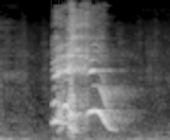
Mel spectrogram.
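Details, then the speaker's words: A single loud, voiced sneeze with a sharp onset and falling tail, announced beforehand as the person's third sneeze. "Actually, I'm gonna sneeze. Guys, I feel like I'm gonna sneeze for the third time."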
